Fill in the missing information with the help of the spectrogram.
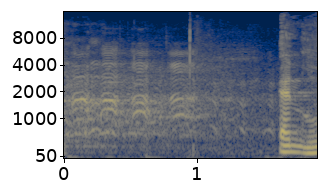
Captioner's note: audience laughing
